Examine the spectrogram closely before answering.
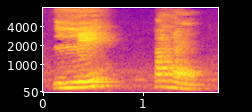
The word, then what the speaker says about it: les parents: they are pronounced, and S is not pronounced. So the pronunciation is les parents.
